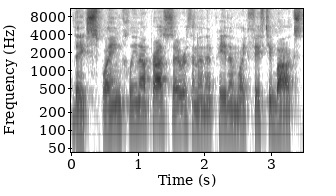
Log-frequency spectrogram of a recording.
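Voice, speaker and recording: On a very clean recording with a silent background, a man with a non-native accent speaks at a medium pitch and a fairly quick pace with ordinary pitch variation. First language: not English. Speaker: roofing business owner and channel host. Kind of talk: casual interview chat.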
